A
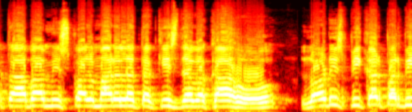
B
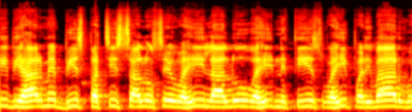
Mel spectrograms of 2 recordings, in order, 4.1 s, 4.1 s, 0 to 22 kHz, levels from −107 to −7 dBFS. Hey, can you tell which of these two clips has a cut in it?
A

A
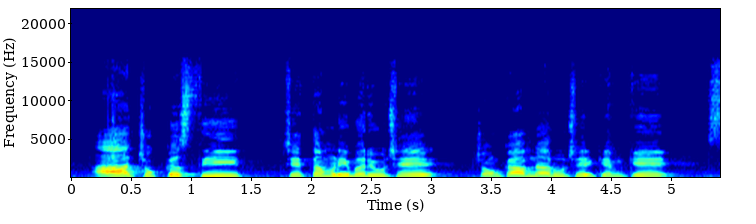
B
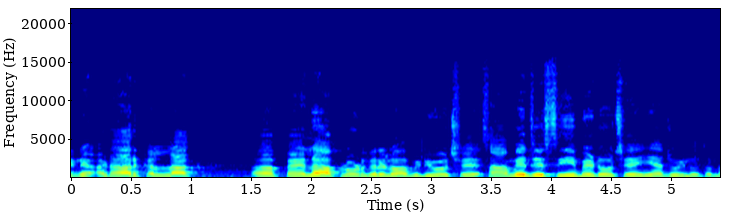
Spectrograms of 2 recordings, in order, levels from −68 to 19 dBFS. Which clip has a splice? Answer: B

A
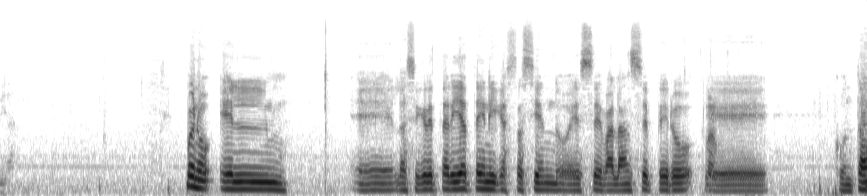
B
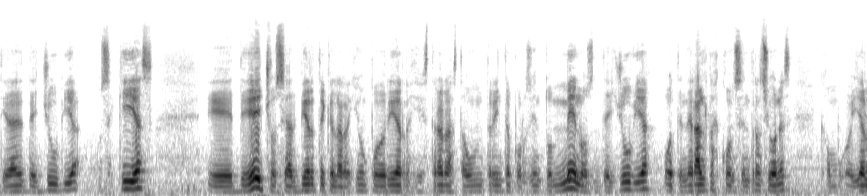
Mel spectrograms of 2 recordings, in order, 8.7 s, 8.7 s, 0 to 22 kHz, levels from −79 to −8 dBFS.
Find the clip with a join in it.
A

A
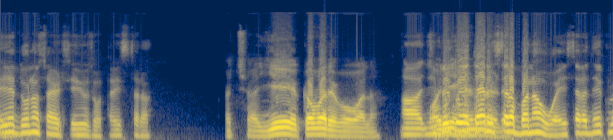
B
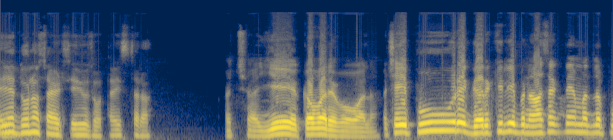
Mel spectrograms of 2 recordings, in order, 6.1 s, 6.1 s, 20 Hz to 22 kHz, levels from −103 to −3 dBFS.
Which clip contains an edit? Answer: B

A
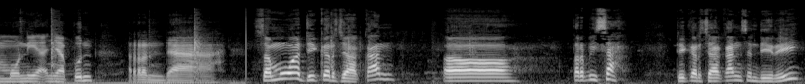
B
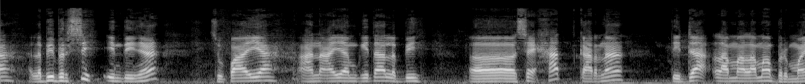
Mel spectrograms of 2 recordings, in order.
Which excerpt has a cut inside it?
A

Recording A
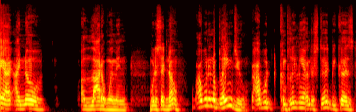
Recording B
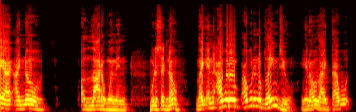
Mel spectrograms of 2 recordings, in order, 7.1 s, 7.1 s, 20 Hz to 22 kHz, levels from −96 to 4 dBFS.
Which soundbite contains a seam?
A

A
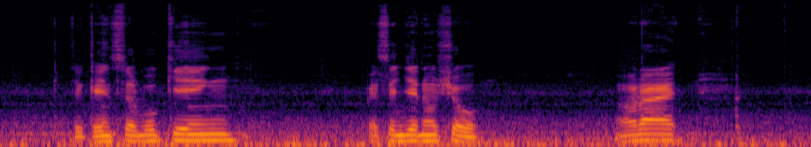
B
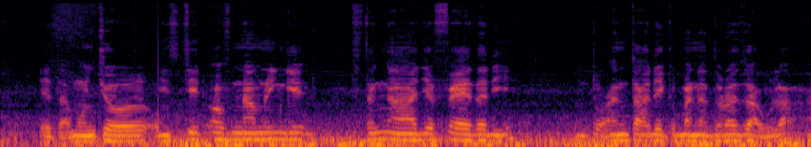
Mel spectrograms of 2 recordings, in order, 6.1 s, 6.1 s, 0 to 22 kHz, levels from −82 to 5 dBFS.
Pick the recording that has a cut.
B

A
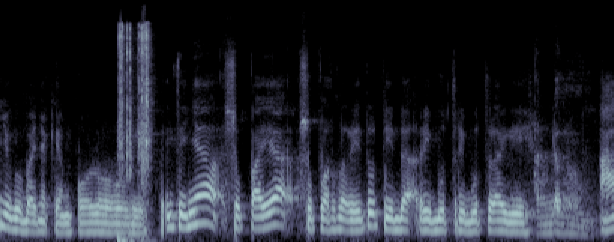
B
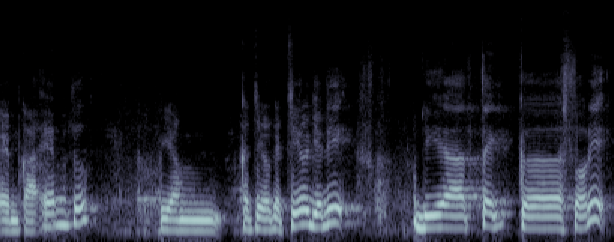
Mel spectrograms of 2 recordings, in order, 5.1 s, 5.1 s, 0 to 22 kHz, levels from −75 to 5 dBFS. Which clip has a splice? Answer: A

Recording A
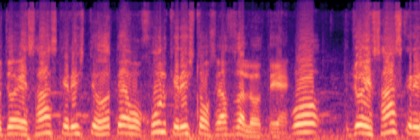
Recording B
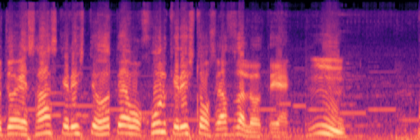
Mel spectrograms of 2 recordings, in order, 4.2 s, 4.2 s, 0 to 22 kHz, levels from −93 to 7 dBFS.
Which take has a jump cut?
A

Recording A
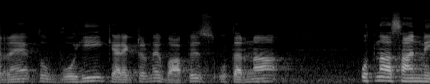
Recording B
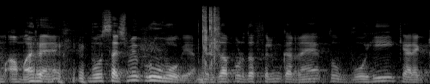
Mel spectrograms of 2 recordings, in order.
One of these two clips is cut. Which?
B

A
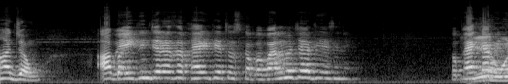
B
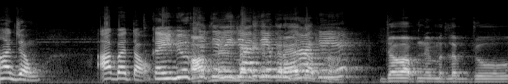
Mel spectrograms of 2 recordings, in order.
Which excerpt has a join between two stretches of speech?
A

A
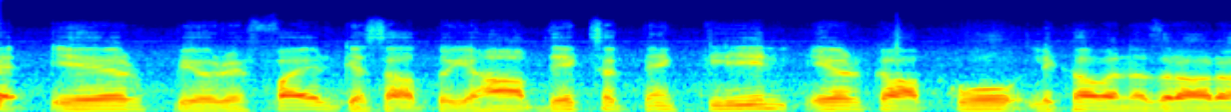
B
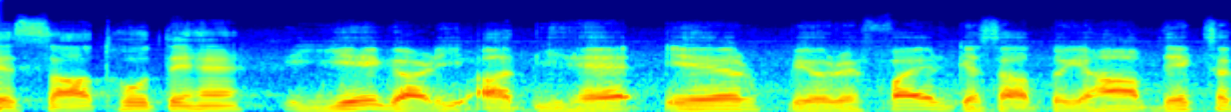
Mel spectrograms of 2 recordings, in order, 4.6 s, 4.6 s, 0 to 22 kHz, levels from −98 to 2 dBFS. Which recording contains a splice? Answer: B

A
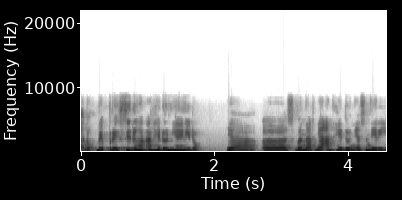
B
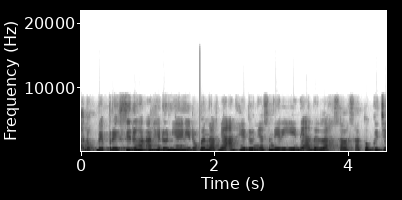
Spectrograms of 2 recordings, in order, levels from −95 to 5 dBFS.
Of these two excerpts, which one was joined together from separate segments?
B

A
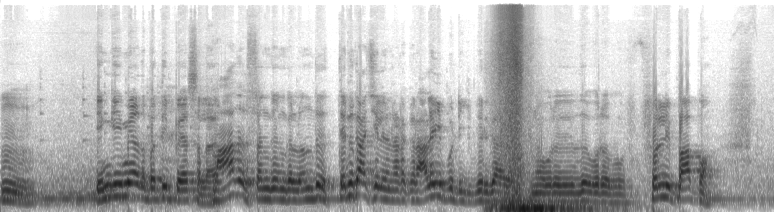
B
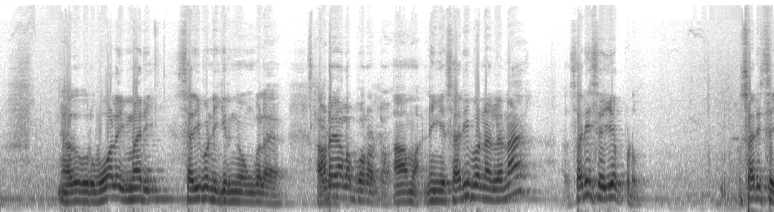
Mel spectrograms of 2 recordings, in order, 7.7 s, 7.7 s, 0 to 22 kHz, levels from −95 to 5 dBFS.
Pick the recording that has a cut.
A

